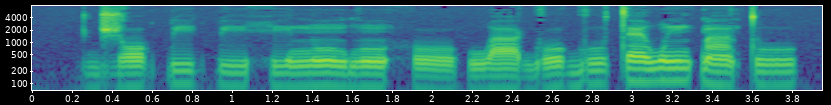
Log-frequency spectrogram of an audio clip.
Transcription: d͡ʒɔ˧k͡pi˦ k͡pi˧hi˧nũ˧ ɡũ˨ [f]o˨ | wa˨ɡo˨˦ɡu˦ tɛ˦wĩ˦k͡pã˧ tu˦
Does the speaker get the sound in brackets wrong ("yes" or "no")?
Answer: yes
